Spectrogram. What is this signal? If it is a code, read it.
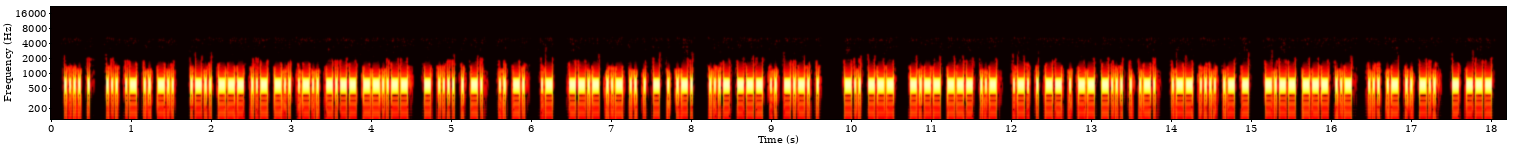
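Morse code, heard as a keyed tone, about 42 wpm, 600 Hz. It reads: HE SAID LOUDLY, THEN IN A QUIETER VOICE DO YOU REMEMBER WHAT YOU SAID TO
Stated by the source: Morse code practice at 41 wpm, from CW med Gnister.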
